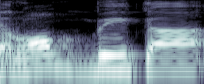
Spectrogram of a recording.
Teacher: ربک، اور ہم اس کو تشدید کریں گے با کے ساتھ۔ اور کاف جو ہے یہ حلق سے، یہ منہ سے ہی نکلے گی، اور کوے کے متصل تھوڑا سا اس کو ہم باریک کریں گے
